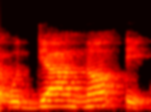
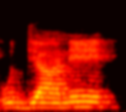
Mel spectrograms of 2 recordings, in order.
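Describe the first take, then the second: First: उद्यान ए said slowly in separate pieces, ए apart; sounds separated. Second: उद्याने said as one slow, drawn-out word; sounds joined. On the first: Teacher showing which sounds get joined, slow separated pronunciation. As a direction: break off the final ए in उद्यान ए. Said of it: "सभी वर्णों को मिला करके". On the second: Teacher giving the combined word, slow joined-up pronunciation. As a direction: blend the final ए into उद्याने and hold it. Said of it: "संयोग करके". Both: Shown as a demonstration.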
